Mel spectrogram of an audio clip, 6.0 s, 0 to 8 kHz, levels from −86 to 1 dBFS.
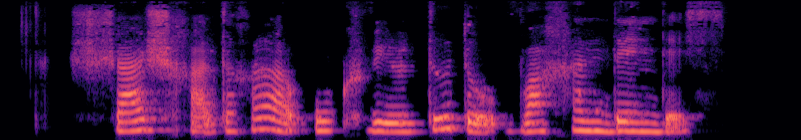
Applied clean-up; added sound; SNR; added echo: none; none; none; none.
